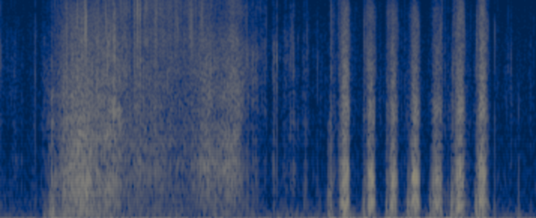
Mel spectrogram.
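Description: A white rectangular melamine-type foam sponge block, held in the fingertips, is pressed and rubbed against a silicone ear-shaped binaural microphone. It makes a long, continuous, bright scratchy rub first, then quieter, and then about six short separate scraping strokes in quick succession.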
